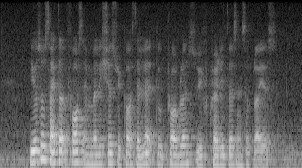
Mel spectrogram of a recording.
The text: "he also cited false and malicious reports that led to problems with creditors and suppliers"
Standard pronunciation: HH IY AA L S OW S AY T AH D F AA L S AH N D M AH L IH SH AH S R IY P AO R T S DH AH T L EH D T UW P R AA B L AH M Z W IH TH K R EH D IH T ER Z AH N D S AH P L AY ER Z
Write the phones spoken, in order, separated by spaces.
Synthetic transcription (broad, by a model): HH IY AA L S OW S AY T AH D F AA S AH N M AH L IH SH AH S R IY P AO T S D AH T L EH D T UW P R AA B L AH M S W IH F K R EH D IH T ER S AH N S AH P L AY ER S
